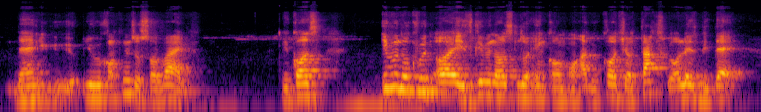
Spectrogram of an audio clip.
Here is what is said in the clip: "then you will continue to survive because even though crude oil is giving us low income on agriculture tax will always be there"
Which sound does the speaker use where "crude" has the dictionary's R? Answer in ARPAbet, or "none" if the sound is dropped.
W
